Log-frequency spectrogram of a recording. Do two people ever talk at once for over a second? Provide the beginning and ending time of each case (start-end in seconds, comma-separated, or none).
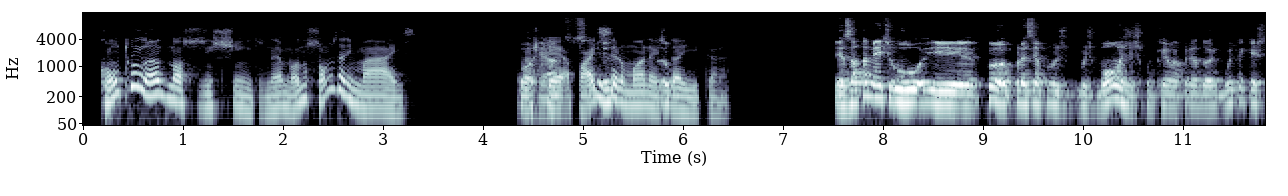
4.3-6.0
